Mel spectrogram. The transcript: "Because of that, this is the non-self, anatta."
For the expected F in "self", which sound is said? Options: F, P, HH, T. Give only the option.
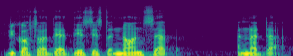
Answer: P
